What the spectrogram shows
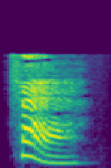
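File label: "fair", British; Design and innovation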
